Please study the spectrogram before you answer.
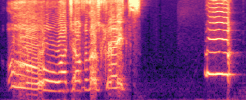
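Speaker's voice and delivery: high, loud panicked cry; panicked yell. Real, not acted. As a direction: scream a warning at crates. Game panic, crying out.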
